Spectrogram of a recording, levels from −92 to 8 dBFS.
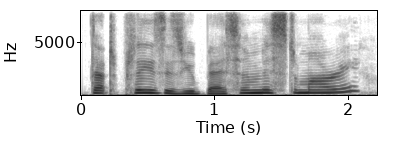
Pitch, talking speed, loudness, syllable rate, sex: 250 Hz, 160 wpm, -14 LUFS, 4.7 syllables/s, female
